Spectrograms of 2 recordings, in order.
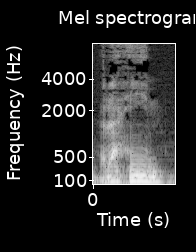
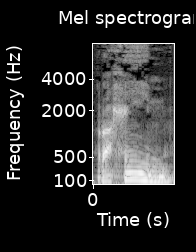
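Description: First: رحیم with an ordinary h; Persian h. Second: رحیم with a throaty ḥ, the throat slightly tightened; رحیم with a pharyngeal ḥ; correct Arabic ḥ. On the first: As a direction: say رحیم with a light breathy h. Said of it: "به جای". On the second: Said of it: "به تلفظ صحیح این کلمات دقت بفرمایید". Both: Shown as a demonstration.

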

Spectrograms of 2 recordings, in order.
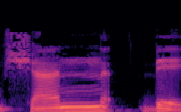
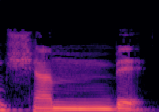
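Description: First: شنبه said shanbe with a clear n before b, slowly; wrong clear nun. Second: شنبه said as shambe, the n becoming m before b; nun turned to mim. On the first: Teacher showing the wrong way, slow shanbe. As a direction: spell out shanbe with a distinct n. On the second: Teacher showing the natural Persian way, saying shambe. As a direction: say شنبه with lips closed, shambe. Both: Shown as a demonstration.

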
